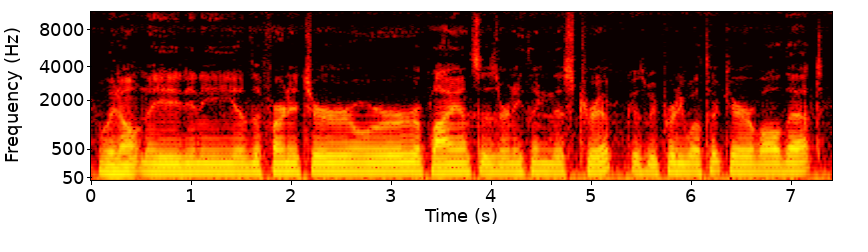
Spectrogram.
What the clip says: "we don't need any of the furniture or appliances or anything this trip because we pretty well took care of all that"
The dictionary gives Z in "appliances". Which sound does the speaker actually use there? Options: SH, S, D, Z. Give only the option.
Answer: Z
